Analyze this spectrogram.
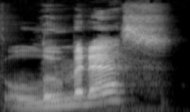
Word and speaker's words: Lumines: theme oh it's for the game lumines uh pronounced lumines uh it is there's a PS4 version of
